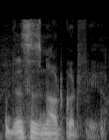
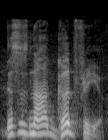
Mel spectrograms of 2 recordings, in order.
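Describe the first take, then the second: First: Put-on lower, softer British Indian accent. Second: Imitating mom. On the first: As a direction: redo mom's line in her British Indian accent. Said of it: "It's not how she said it". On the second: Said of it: "my mom's going".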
